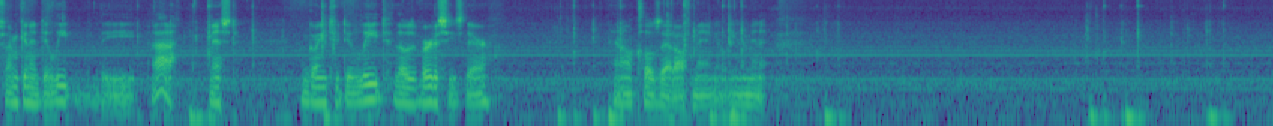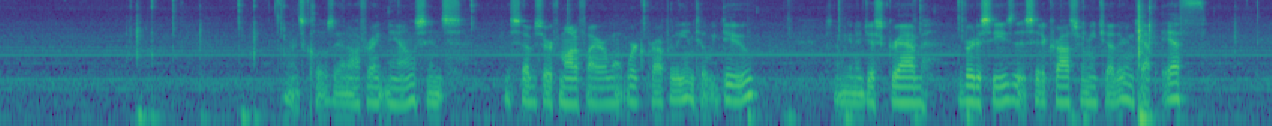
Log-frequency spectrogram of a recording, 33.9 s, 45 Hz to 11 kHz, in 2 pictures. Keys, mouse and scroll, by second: 3.3 super+z, 4.9 Delete, 8.1 a, 8.6 c, 10.1 a, 10.3 c, 11.5 right click, 11.6 g, 15.1 click, 15.1 a, 15.3 c, 16.5 right click, 16.7 g, 19.2 click, 19.4 a, 19.8 middle click, 20.7 z, 21.1 middle click, 24.8 middle click, 26.8 click, 28.1 click, 29.4 middle click, 30.9 shift+click, 32.5 f.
